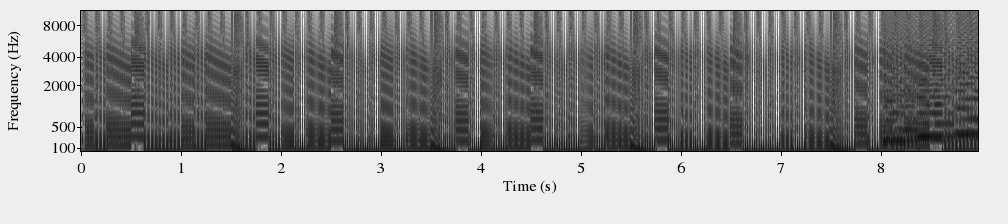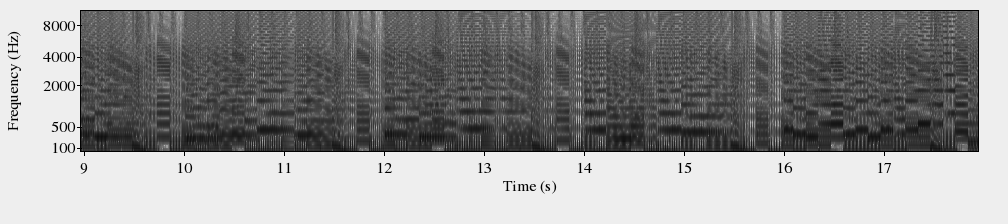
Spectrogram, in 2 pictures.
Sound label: Bass Rumble, CSG8580R5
